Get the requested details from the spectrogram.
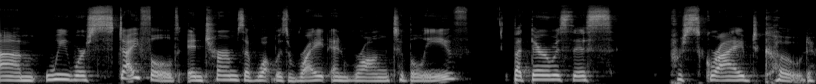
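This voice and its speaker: A woman with a Canadian accent uses a normal speaking voice at medium pitch, with ordinary pitch variation. The recording is very clean with a silent background. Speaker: business coach and founder. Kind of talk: casual interview chat.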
